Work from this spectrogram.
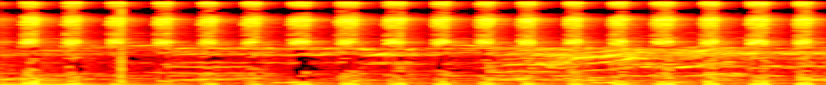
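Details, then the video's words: Grasshopper with an unusual call: sharp, high-pitched pulses repeated steadily about four times a second, each showing a bright upper band and a lower band, over soft low thumping in the background. "Belalang bersuara ANEH"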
